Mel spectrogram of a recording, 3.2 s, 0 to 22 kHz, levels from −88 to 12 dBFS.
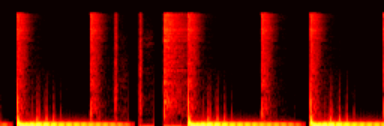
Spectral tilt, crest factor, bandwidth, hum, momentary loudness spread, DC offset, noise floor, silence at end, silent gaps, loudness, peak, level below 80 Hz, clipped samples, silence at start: -6 dB/octave; 12 dB; 14 kHz; none; 16 LU; 0.4%; -34 dBFS; 0 s; 1.29-1.35 s; -17 LUFS; -2 dBFS; -14 dBFS; under 0.1%; 0.15 s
